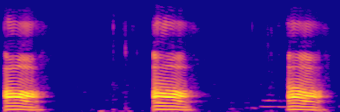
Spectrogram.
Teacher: Mình sẽ không đọc A như Việt Nam mà mình sẽ đọc từ trong cổ mình đưa ra. Mở miệng ra a a a nè.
